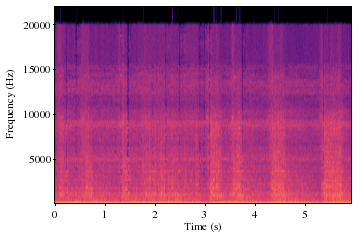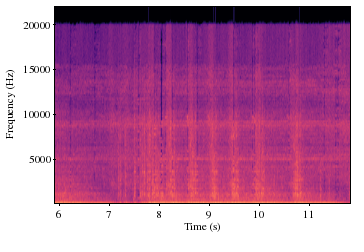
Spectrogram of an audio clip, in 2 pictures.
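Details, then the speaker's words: 1972 Chevrolet C30 small-block V8, first start after sitting abandoned 15 years: uneven idle, low drone wavering up and down, from vacuum leaks including the unplugged vacuum advance line. "This, typical small block Chevrolet. You can't hardly kill them. It's running a little rough because, well, we got a vacuum leak there."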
